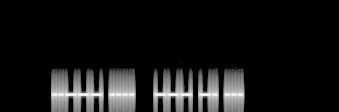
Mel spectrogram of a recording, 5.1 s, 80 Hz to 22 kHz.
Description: Morse code, heard as a keyed tone, about 25 wpm, 700 Hz. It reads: 2H ONS
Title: Winter Field Day Exchanges Encore 25wpm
